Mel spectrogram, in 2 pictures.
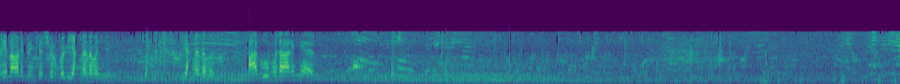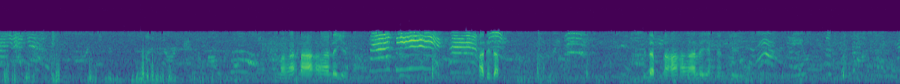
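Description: Several adults chat together outdoors.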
